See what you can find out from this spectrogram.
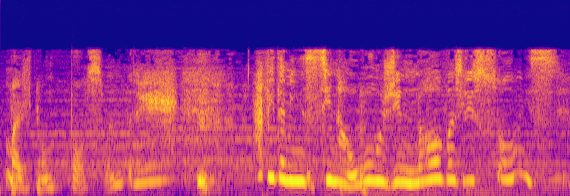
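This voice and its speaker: A Brazilian woman playing a gentle, devout elderly mother spirit in a radio drama, speaking with tender, solemn earnestness. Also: high-pitched, very animated, takes it slowly, full character voice. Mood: tearful, tender. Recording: dull radio drama with loud music.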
